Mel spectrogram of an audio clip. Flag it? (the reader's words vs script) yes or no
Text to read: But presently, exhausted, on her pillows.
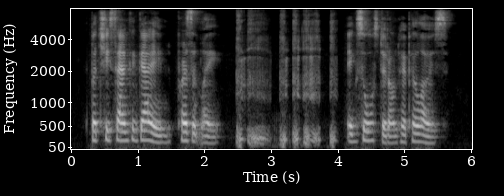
yes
